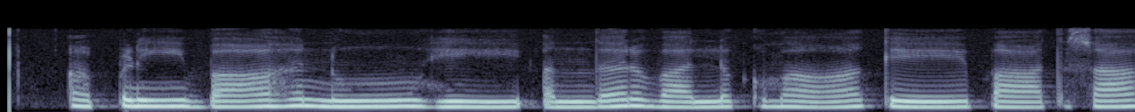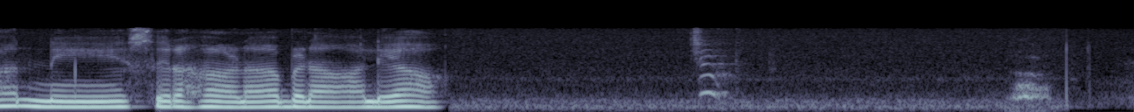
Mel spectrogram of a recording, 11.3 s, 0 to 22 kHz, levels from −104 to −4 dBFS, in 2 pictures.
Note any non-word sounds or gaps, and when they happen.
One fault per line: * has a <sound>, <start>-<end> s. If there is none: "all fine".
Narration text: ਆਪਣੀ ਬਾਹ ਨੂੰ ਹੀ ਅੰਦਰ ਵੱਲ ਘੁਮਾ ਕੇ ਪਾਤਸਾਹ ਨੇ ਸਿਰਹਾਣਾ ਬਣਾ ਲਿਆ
* has a sneeze, 9.1-9.6 s
* has a bark, 10.7-11.0 s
